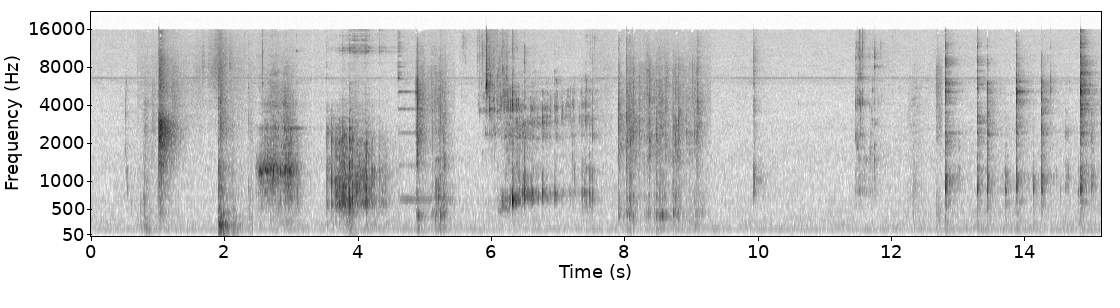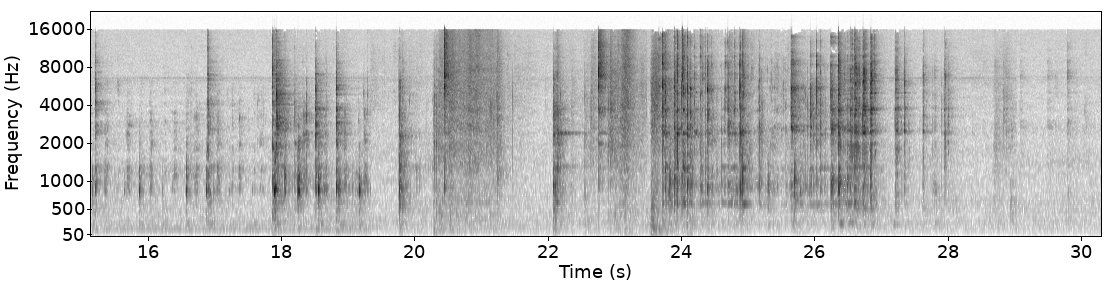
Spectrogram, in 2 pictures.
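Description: Matcha latte being made at a kitchen counter: glass and utensils clinking and tapping again and again, with liquid poured into a glass. A faint low hum runs under the first two thirds.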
